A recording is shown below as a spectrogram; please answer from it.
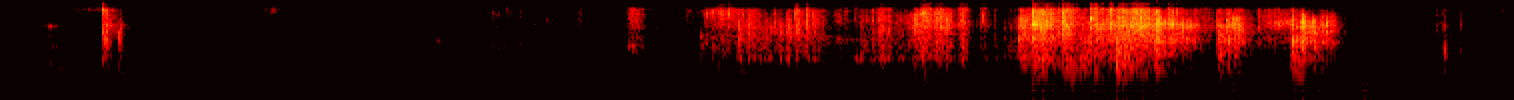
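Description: Dice tumble out of a cloth dice bag during a tabletop role-playing session, a few light clicks followed by a dense rattling clatter of plastic dice, close and fairly loud, with no talk over it.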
